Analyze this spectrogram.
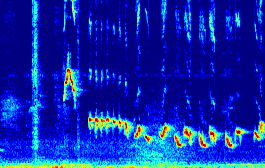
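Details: Greater green leafbird from Banyuwangi, East Java, singing persistently: a brief high note and clicks, then a lively sequence of looping whistled notes, about three per second, each dipping and rising.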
